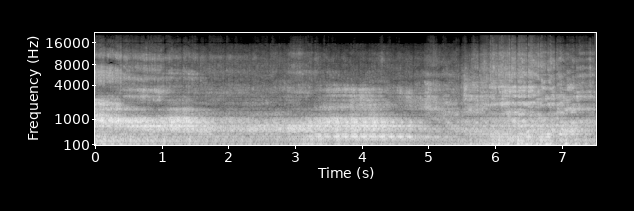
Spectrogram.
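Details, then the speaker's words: Chevy with Whipple supercharger add-on and intercooler pump: deep even rumble settles after start with a few throttle blips, pulling cleanly; healthy start-up. "Definitely like the way that sounds. Engine. Came out freaking awesome."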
